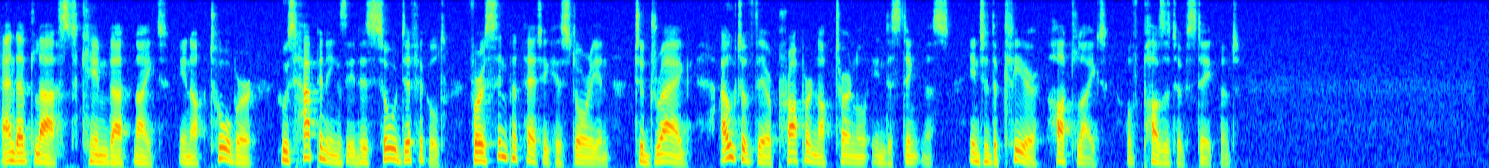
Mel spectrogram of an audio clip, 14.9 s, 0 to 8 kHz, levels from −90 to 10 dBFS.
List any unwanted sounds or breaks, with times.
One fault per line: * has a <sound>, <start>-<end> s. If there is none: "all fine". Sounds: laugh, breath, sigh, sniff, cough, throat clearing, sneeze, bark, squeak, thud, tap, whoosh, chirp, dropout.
all fine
